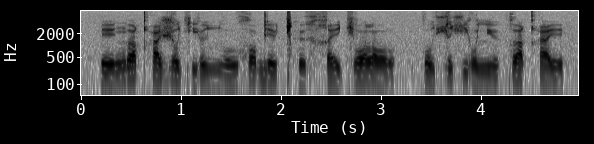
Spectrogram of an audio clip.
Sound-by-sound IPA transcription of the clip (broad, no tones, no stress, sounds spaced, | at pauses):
e ŋ ʌ u̯ qʰ ø ʒ ɔ c j ø ʎ o u̯ x ɔ ɡ e y̯ ǀʰ ø x χ e c o lˠ o | k o ç ʌ ç j o lʲ ø k ʌ qʰ e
